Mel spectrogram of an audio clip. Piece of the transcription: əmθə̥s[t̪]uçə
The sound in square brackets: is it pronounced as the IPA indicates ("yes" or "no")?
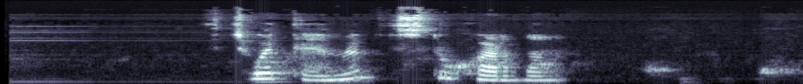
yes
